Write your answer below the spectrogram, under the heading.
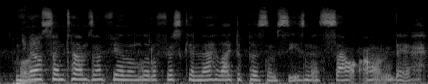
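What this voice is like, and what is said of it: Put-on accent, cooking show host. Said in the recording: “You just have to have an accent and just talk about seasoning.”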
